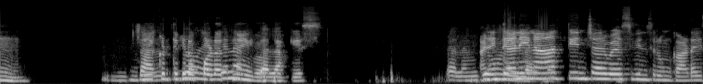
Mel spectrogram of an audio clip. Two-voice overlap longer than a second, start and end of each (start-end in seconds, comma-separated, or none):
1.2-2.8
